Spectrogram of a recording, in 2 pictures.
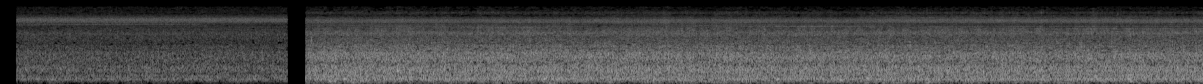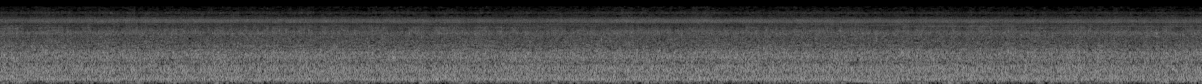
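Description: Steady rush of flowing stream water. About three seconds in it cuts out for an instant and comes back a little louder.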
